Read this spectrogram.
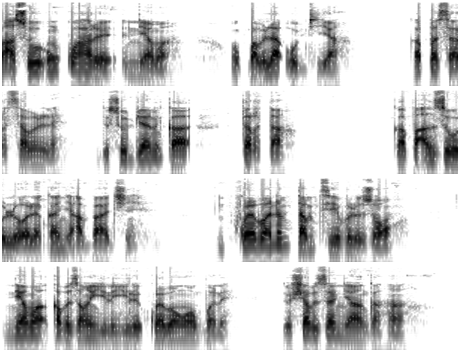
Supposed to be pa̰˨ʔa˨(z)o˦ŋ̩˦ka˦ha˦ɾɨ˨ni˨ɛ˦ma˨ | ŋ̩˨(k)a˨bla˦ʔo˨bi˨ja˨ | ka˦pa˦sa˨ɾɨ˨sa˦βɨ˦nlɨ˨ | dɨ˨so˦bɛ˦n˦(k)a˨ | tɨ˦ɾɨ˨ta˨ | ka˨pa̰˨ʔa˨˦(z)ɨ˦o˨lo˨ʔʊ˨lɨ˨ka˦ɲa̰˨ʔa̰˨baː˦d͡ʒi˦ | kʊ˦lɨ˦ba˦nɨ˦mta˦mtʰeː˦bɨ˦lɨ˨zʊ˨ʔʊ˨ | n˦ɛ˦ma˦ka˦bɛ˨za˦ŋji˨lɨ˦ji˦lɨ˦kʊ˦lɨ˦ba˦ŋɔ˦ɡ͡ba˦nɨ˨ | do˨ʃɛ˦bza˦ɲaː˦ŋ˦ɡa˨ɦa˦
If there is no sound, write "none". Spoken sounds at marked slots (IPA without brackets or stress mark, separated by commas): s, k͡p, k, z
